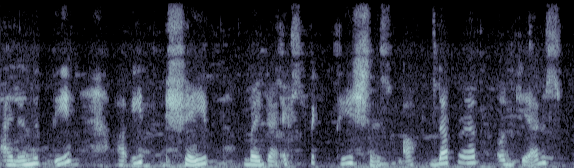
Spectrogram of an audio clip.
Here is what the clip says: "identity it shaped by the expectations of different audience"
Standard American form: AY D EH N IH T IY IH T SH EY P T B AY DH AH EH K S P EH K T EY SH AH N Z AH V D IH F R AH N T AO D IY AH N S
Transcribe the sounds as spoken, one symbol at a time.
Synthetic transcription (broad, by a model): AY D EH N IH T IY IH T SH EY P T B AY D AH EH K S P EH K T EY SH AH N S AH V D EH P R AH T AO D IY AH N S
